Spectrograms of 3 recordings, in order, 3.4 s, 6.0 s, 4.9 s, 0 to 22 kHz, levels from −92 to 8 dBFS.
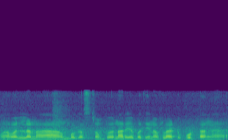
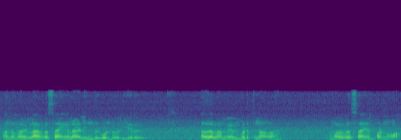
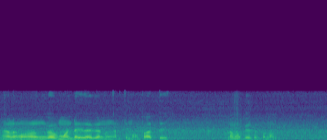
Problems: constant background noise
